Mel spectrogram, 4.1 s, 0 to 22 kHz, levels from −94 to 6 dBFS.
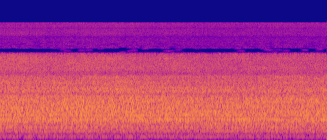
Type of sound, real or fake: fake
